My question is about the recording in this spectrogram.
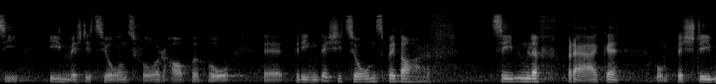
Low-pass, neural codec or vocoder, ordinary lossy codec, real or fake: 10.8 kHz; codec, 24 kHz, 0.9 kbps, WavTokenizer, medium speech release version 2; none; fake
